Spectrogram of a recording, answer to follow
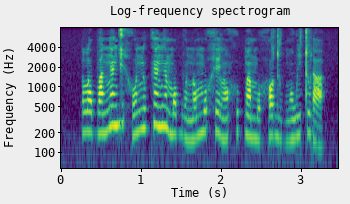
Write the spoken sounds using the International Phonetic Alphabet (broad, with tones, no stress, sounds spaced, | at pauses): l ɔ˧ b a˧ n ɛ̃˦ ɡ i˦˨ h o˨˦ n u˦ k ɛ̃˦ ɡ ɛ̃˦˨ m ɔ˧ b o˨ n ɔ˨˦ m o˦ h e˦˨ l ɔ̃˧ h u˦ ɡ͡b ã˧ m o˨ h ɔ˧ d u˨ b ɔ̃˧ w i˦ t u˦˨ ɾ a˨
